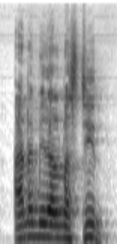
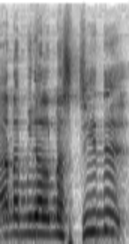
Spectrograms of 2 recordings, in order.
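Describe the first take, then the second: First: The final d ends plainly without a bounce. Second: The final d ends with an echoing bounce. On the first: "Eh mana kol-kolahnya?"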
